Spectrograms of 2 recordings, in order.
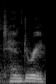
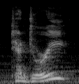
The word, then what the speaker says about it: tandoori: you at least recognize tandoori chicken you're saying it wrong wait really tandoori tandoori the dude isn't like door it's like doodoo head mm-hmm wait what no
